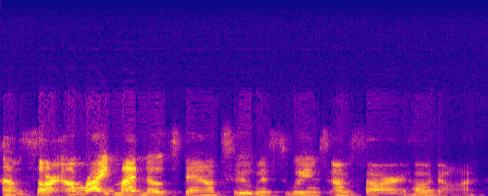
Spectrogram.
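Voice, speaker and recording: Low-voiced woman on dull, lo-fi audio. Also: steady tone, a little fast, a bit bright.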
